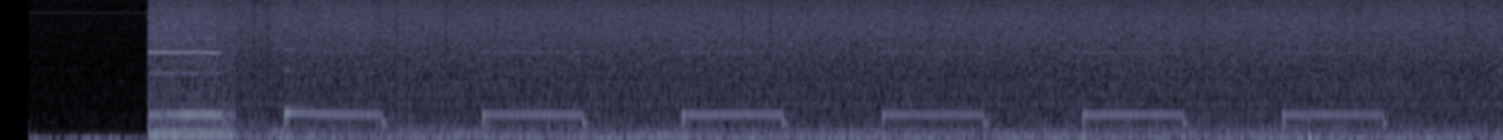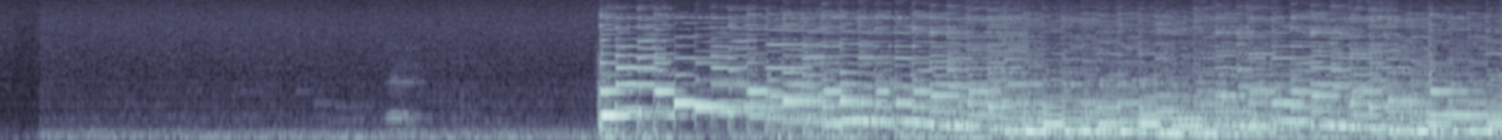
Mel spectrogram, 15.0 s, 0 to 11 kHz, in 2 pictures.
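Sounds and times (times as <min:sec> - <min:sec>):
tape hiss: 0:00.2 - 0:15.0
electronic beep tone: 0:00.8 - 0:07.0.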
